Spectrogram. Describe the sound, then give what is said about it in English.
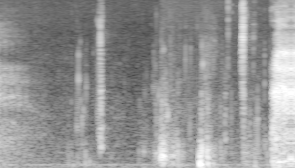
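Quiet mouth sounds of someone sipping a red Kool-Aid mixed drink on Halloween: a few short wet slurps and swallows spaced over a couple of seconds, ending with a louder, rushing burst of noise. “How many sips did you take?”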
